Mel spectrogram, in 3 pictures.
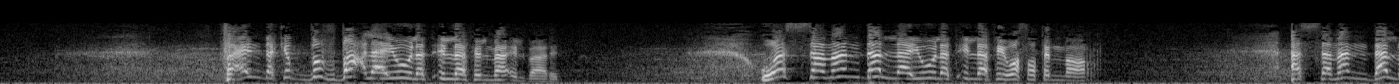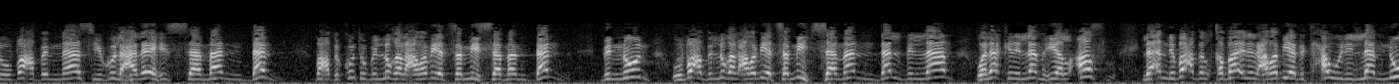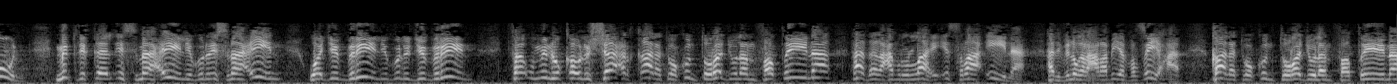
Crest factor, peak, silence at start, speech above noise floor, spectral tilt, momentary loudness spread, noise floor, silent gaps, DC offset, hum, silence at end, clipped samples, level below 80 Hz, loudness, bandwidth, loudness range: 16 dB; -4 dBFS; 0.75 s; 27 dB; -2.5 dB/octave; 11 LU; -45 dBFS; none; 0.6%; none; 0 s; under 0.1%; -48 dBFS; -17 LUFS; 7.4 kHz; 4 LU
